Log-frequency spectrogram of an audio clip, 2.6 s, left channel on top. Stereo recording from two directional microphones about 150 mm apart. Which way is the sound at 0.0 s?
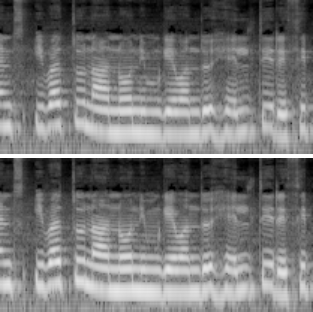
15° right (ahead or behind).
